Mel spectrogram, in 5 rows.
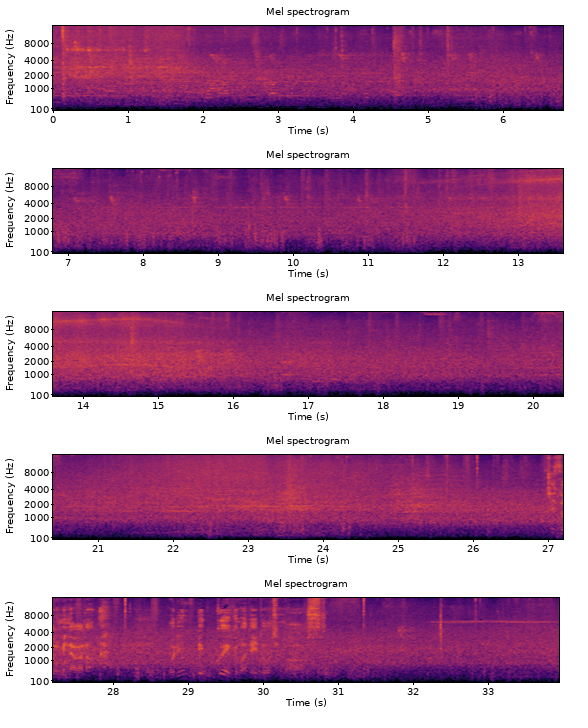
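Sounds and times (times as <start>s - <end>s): road traffic passing: 0.0s - 33.9s.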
